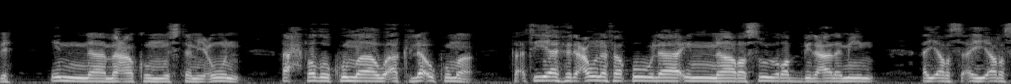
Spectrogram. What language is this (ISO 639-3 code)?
ara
